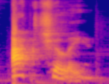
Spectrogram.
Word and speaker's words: actually: Actually. Actually. So you'll hear actually with 4 syllables, but actually is way easier with 3, right? As long as you can make that ch sound easily.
